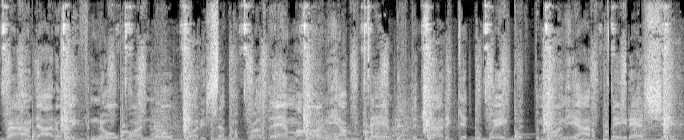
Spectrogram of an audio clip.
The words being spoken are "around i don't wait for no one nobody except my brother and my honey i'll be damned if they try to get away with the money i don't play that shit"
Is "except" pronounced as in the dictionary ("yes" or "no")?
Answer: no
